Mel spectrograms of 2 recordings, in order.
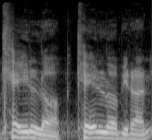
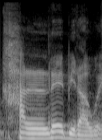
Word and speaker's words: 갈렙: 오늘 본문에 나오는 이 갈렙, 영어는 케일럽이라는 이름 가진 분들이 왕왕 있어요. 미국에도. 히브리어로는 칼렙이라고 읽어야 되고요.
